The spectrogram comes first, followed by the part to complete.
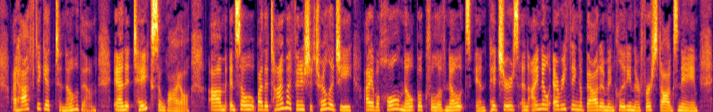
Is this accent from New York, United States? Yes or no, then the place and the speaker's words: no; Texas, United States; also born or lived in Colorado; now in Cincinnati, United States; I grew up in Texas, so I'm definitely not Amish and don't have any ties to the Amish. But after living in Texas and then teaching school in Colorado too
